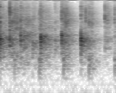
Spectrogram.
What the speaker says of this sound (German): Nochmal Applaus für Katja Nick.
